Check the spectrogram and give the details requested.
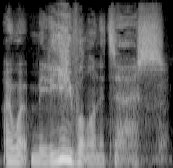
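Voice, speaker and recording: A woman's voice: low-pitched, animated, unhurried, darkish tone, breathy edge, long reverb tail, heavily acted. An actress voicing a tough, sardonic female sci-fi soldier in a video game, with a gritty, wry delivery. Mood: dry, wry. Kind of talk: video game voice lines, dramatic acting.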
